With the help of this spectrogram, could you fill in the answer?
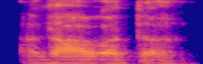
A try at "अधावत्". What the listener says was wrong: अधावत नहीं, अधावत, see that is the last one, last is a ta halant, ta halant है ना वो, आप समझे मैं क्या बोल रहा हूं?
